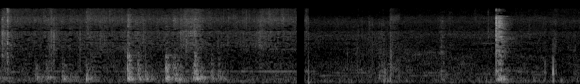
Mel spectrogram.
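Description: A perforated steel ladle stirring and scraping a dry-fried chicken and onion filling around a metal pan, in irregular strokes over a light sizzle, with one sharp metal clink near the end.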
